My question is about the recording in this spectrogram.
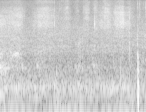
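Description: Near silence: room tone with faint light rustling, such as paper being handled.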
